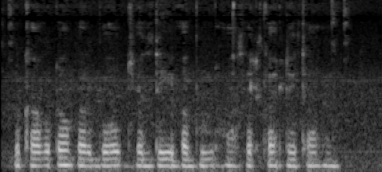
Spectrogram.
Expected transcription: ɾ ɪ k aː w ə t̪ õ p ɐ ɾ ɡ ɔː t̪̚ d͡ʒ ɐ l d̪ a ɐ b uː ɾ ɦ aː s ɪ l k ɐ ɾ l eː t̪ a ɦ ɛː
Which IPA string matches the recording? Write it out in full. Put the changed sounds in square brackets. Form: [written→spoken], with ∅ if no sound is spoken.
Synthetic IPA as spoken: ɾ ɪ k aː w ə t̪ õ p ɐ ɾ [ɡ→b] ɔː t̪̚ d͡ʒ ɐ l d̪ [a→i] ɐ b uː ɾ ɦ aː s ɪ l k ɐ ɾ l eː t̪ a ɦ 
